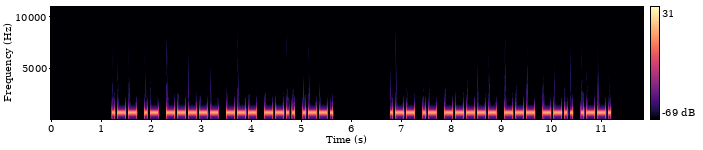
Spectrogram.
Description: Morse code, heard as a keyed tone, about 22 wpm, 700 Hz. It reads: WA0OZP WA0OZP
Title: USA Call Signs - 6 Characters - Repeated 2x - 22wpm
